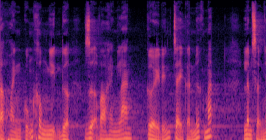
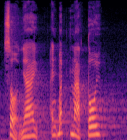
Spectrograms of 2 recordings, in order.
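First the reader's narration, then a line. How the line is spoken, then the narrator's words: Hurt, aggrieved cry. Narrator (Vietnamese): Tiêu Đồng thương tâm, dậm chân kêu lên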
